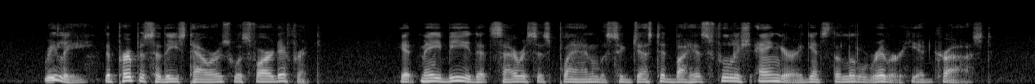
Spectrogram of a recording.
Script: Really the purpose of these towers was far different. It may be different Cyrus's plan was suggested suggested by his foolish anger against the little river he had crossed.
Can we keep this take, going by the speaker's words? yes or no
no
